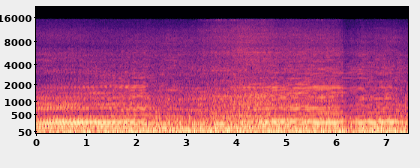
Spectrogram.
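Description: Kawasaki Z400 motorcycle powering out of a corner, its engine loud and close with rising pitched revs and strong wind rush throughout, a brief dip near the end.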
